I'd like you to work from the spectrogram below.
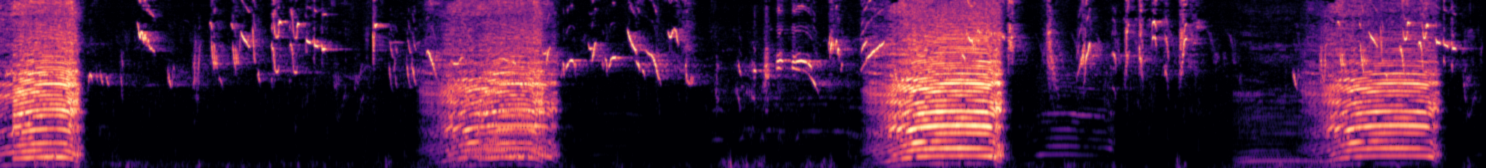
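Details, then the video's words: Moos from a herd of dozens of tame cattle, cows followed by calves, walking home from rice-field grazing to the farm barn: four loud, long, wavering lowing calls roughly every four seconds, with fainter moos between and light bird chirps. "suara sapi moo"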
